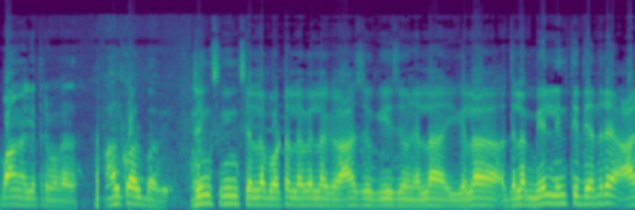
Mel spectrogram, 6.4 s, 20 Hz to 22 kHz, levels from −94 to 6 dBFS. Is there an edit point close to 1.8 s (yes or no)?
yes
